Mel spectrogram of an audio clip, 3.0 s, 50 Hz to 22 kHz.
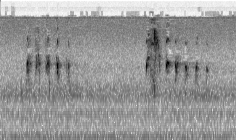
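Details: Bald eagle calling at its nest on a live nest cam in northeast Florida, 13 December 2022, after a male brought in a large fish still alive and gasping. Two bursts of thin, high chittering notes, several quick descending pips each, over low rumble.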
